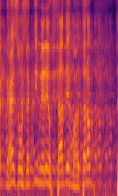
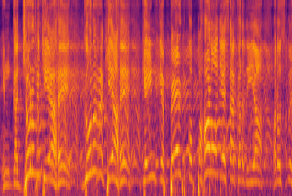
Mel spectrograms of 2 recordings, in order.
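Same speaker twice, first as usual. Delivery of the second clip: raised sermon delivery with drawn-out key words; fervent preaching; 4 semitones higher than usual. Acted. Preacher naming the wealthy sinners, fervent preaching. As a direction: proclaim it with force, stretching the weighty words.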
